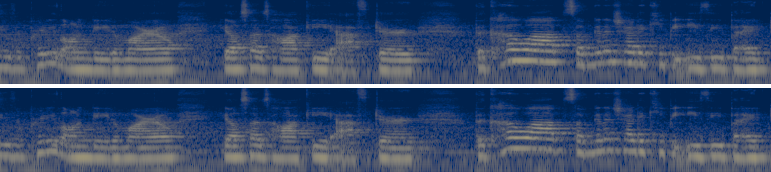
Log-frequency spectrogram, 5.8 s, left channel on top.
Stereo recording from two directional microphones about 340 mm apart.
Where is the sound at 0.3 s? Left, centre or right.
Centre.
